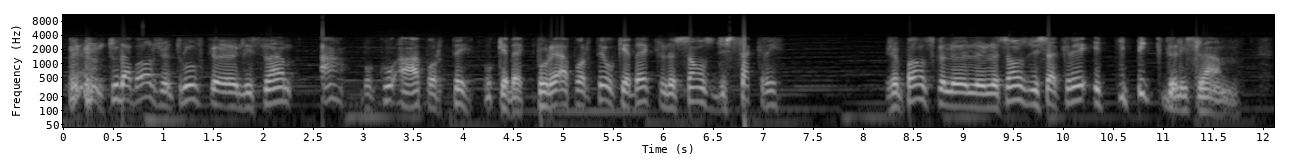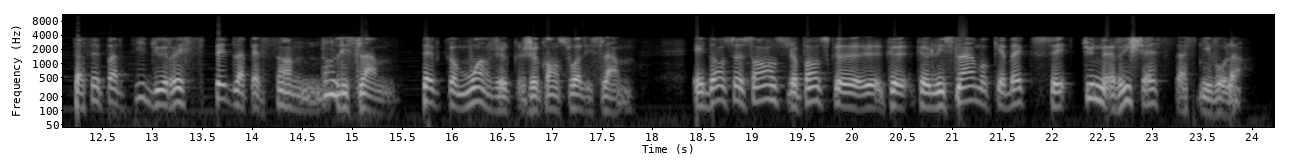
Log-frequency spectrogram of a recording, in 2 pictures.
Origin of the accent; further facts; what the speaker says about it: Egypt; Mon pays natal, absolument, toujours.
